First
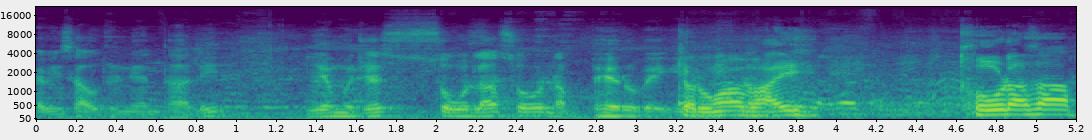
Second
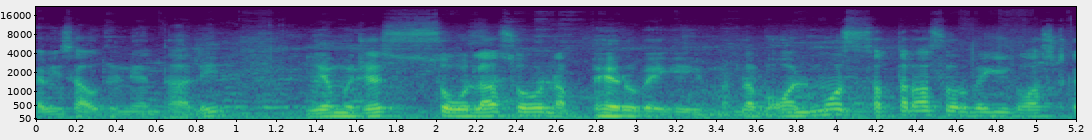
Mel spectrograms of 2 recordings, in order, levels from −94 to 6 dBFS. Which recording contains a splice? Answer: first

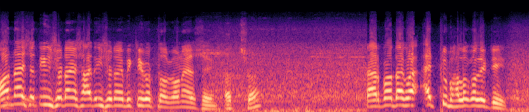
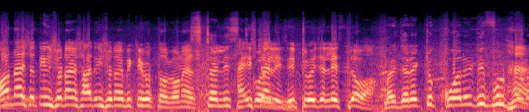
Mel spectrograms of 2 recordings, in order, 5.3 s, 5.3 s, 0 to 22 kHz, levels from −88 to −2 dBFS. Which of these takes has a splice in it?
second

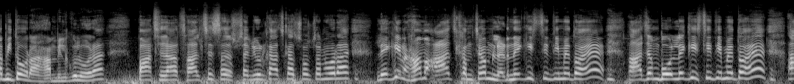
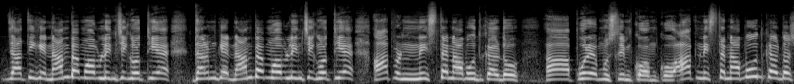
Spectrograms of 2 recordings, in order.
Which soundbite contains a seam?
second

